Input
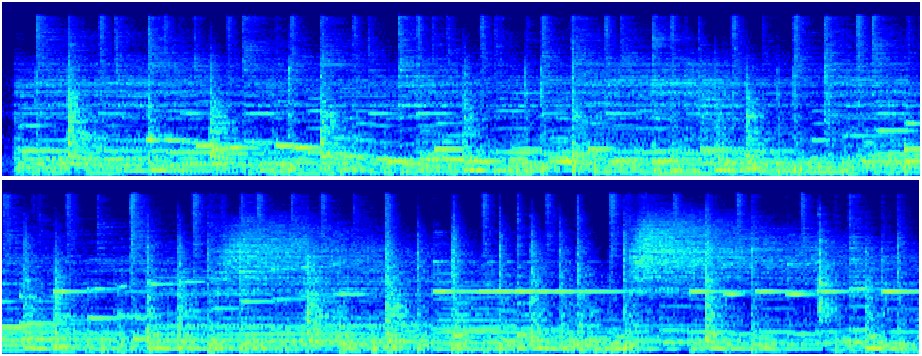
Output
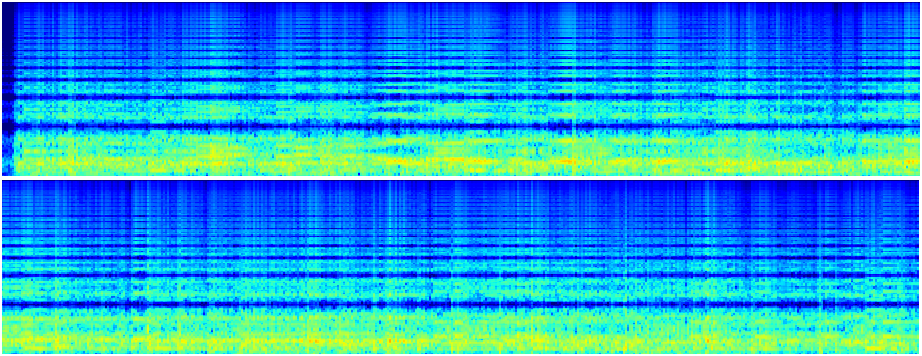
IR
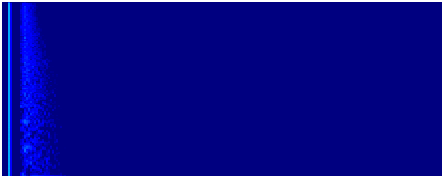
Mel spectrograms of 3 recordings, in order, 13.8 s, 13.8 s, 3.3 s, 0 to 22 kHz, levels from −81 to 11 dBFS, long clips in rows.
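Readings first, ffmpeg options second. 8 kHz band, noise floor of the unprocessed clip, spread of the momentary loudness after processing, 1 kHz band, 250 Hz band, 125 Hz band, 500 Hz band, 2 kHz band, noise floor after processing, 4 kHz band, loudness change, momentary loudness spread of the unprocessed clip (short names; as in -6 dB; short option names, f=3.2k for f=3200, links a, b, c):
+7.0 dB, -36 dBFS, 4 LU, +9.5 dB, +9.0 dB, +5.5 dB, +7.5 dB, +4.0 dB, -29 dBFS, +4.5 dB, +7.5 dB, 3 LU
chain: -filter_complex "[0:a]equalizer=f=320:t=o:w=0.78:g=7,acrusher=samples=38:mix=1:aa=0.000001,asplit=2[a][b];[1:a]atrim=start_sample=2205,asetrate=33075,aresample=44100[c];[b][c]afir=irnorm=-1:irlink=0,volume=7dB[d];[a][d]amix=inputs=2:normalize=0,volume=-5.5dB"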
